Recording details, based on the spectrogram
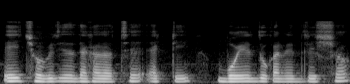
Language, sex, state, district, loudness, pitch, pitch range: Bengali, male, Tripura, West Tripura, -18 LUFS, 140 Hz, 135-145 Hz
